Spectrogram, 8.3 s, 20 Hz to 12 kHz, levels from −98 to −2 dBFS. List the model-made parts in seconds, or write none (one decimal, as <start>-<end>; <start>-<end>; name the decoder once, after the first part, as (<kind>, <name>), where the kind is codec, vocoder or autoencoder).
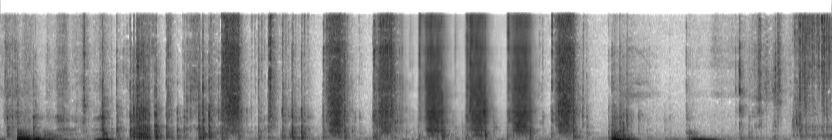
4.0-5.4 (vocoder, Vocos)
